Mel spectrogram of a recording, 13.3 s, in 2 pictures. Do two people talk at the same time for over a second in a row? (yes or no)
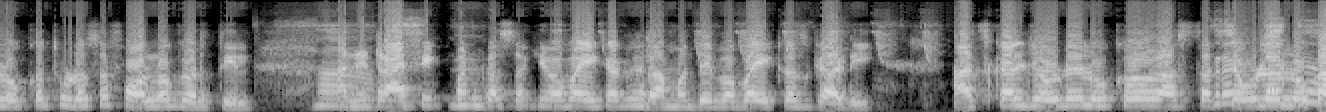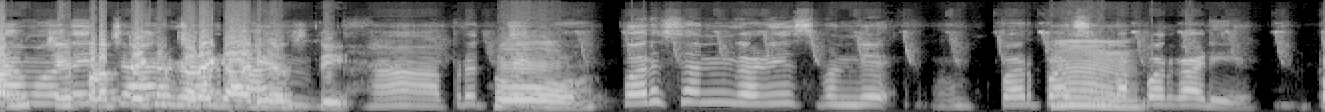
no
